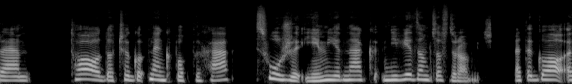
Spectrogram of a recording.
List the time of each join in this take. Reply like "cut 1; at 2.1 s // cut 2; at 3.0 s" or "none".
cut 1; at 1.5 s // cut 2; at 2.6 s // cut 3; at 4.5 s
